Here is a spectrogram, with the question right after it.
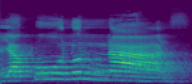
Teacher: Yakun nunnya ada tasdid. Harus dibaca gun. Nah, gunanya 2 harkat boleh, 3 harkat boleh, ya.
